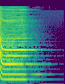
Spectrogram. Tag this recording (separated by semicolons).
impresora; percussion; printer; short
